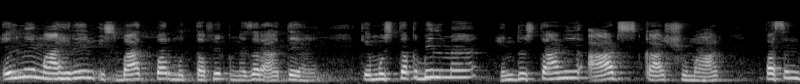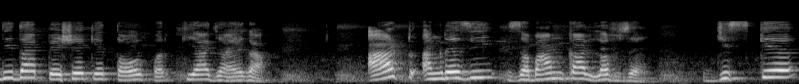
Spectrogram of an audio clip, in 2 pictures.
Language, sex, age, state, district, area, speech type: Urdu, male, 18-30, Bihar, Purnia, rural, spontaneous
